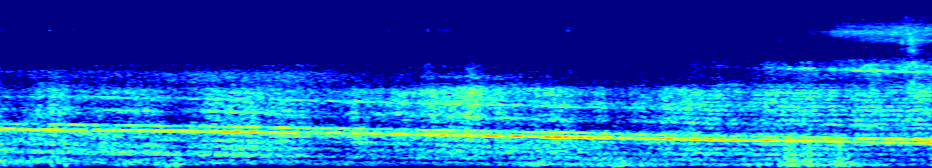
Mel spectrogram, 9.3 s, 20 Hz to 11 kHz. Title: Airbus A320 family FOPP whistling sound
